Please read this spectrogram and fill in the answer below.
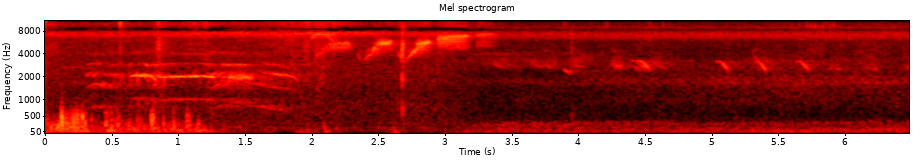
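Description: A drawn-out bird call about a second and a half long, falling in pitch at the end. It is followed by a run of short, quick chirps from small birds.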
